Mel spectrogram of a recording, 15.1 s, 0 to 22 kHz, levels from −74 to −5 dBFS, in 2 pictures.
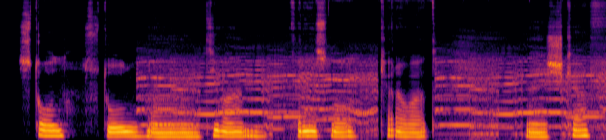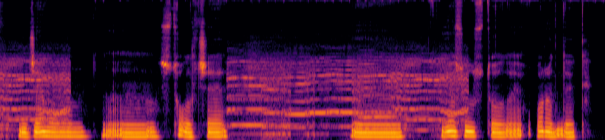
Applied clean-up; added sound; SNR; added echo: none; Electric guitar; 8 dB; none.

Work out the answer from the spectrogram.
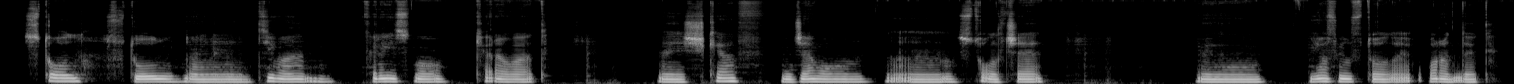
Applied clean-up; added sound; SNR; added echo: neural mask model DeepFilterNet 3.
